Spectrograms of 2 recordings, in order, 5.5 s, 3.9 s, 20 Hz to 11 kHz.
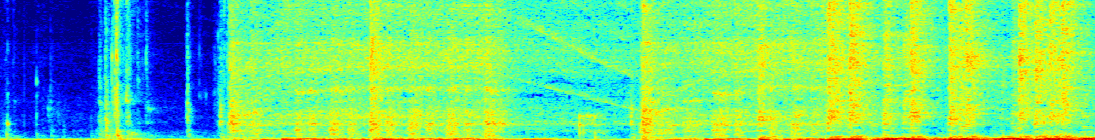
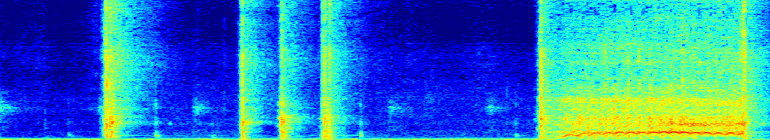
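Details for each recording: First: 1981 DeLorean after starter diagnostics, alternator wiring disconnected: a few quick cranks, then engine catches cleanly and settles into steady even idle; normal start, problem solved. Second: 1981 DeLorean starter with jumper cables: several sharp sparking snaps, then about a second of starter spinning with rising whir; engages only when jumped directly, so owner suspects the solenoid. Engine turns freely.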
